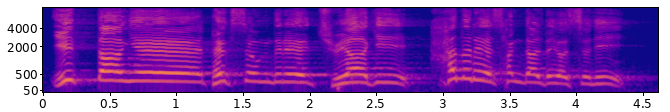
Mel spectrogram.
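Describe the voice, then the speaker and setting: A man voicing God in a Bible story for children, giving slow, loud, solemn commands. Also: extremely high pitch, long reverb tail, pitched above the performer's own voice. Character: commanding God speaking to a prophet.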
